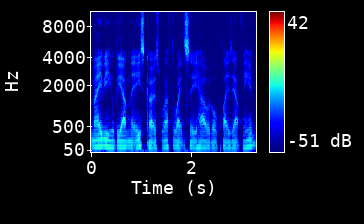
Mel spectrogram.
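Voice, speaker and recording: With an Australian accent, a man speaks at a fairly low pitch and with fairly even intonation against a quiet background. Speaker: podcast host. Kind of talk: casual chat. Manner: halting.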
